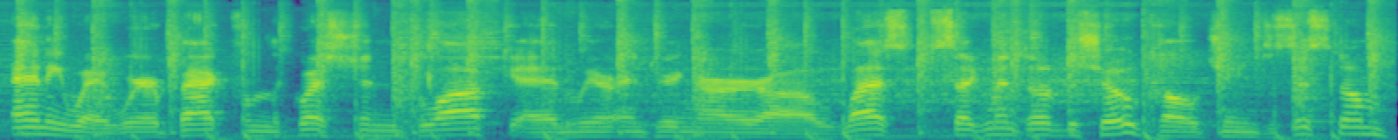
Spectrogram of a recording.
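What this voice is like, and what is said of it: Strained, failing voice. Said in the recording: “I'm losing my voice, so apparently it's also changing as well.”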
